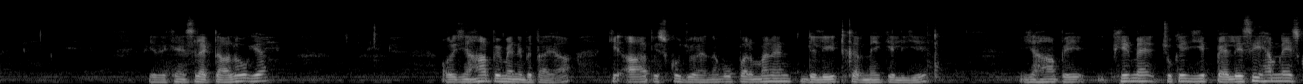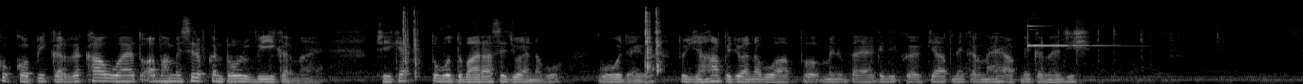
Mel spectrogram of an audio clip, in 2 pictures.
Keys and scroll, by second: 3.5 space, 15.5 ctrl+v, 24.0 shift+s, 24.7 h, 25.6 i.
